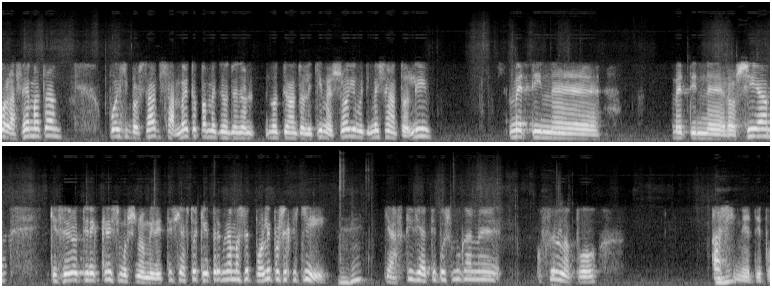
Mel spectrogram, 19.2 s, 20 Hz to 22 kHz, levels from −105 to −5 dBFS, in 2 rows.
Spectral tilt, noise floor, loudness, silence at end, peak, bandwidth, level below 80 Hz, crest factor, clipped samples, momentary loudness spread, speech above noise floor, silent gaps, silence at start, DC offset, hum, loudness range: -7 dB/octave; -62 dBFS; -23 LUFS; 0 s; -4 dBFS; 8 kHz; -64 dBFS; 18 dB; under 0.1%; 11 LU; 40 dB; none; 0 s; under 0.1%; none; 5 LU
